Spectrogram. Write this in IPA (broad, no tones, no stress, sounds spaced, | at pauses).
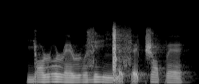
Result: j ɔ ɹ ʊ ɹ ɛ ɹ ʊ z i ŋ͡ǀ ɛ̰ s ɛ̰ t͡ʃ ɔ p ɛ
